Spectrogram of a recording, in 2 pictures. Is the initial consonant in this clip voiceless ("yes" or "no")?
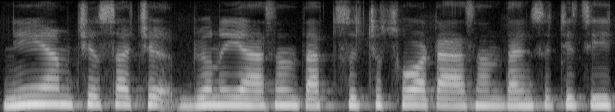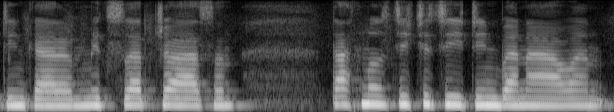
no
